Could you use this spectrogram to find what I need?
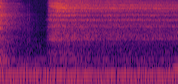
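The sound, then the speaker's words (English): Breathing in the physiological sigh technique: two quick sniffs in through the nose, then a long, steady, breathy exhale that lasts a couple of seconds, with no talking. “There's this thing called the physiological sigh that Andrew Huberman talks about, where it's like two quick sniffs in and a long exhale”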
